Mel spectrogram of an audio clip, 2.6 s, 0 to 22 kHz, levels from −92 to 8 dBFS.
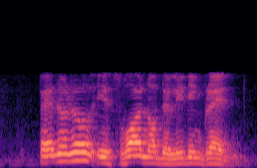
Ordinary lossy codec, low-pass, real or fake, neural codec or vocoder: none; 3.6 kHz; real; none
